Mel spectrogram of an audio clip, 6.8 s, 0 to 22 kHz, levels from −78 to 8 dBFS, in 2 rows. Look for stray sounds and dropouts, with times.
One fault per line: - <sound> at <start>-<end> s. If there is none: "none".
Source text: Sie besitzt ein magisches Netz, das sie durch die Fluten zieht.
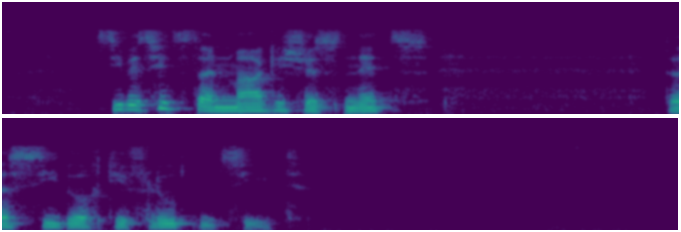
none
